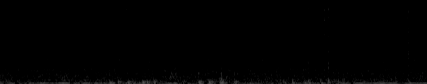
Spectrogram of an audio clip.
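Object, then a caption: Plastic laptop keyboard. Fingertips type rapidly on the plastic keys of an open laptop keyboard, the hands staying on the keys throughout. Dense, quiet key taps come as short, bright clicks over a steady low rumble.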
